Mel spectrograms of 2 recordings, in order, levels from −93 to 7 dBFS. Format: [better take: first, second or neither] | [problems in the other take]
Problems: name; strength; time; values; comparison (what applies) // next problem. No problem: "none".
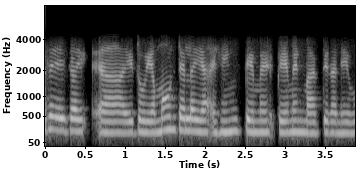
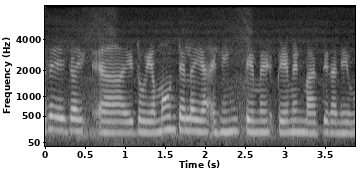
first | background sound (Train); 19 dB below the speech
